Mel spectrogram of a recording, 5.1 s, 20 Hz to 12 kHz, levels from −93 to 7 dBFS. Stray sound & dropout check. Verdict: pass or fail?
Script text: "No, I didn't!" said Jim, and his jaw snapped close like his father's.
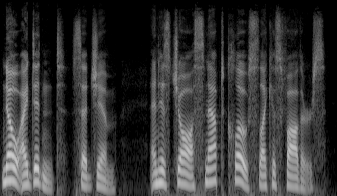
pass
